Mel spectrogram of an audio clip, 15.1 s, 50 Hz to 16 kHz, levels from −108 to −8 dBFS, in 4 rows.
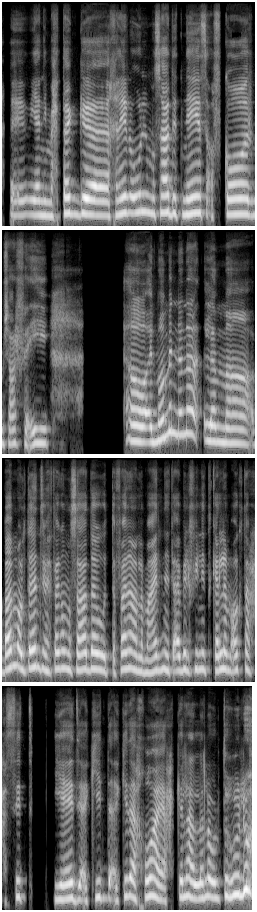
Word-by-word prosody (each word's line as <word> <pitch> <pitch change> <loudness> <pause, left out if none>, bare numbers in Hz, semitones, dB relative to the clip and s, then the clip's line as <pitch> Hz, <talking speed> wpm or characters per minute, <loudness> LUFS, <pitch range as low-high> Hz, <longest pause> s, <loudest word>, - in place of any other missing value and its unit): آآ - - -6
يعني 235 0 -3
محتاج 240 +3 -1
آآ، 230 -3 +6
خلينا 240 +4 0
نقول 285 +2 0
مساعدة 260 0 0
ناس، 255 +1 +2
أفكار، 245 0 0
مش 225 -1 -8
عارفة 220 -1 -8
إيه. 225 +3 -4 1.2
آه، 255 -3 +3
المهم 275 +8 +1
إن 400 -3 0
أنا 370 -1 -1
لمّا 235 -5 0
بَعد 255 +7 +2
ما 315 -2 0
قُلت 260 0 -2
لها 285 - +6
أنتِ 290 -2 -2
محتاجة 265 +3 -2
مساعدة 260 +1 +1
واتّفقنا 240 +3 -2
على 240 -4 -2
ميعاد 210 +3 -2
نتقابل 245 0 -2
فيه 260 +3 -6
نتكلّم 255 0 -2
أكتر، 245 +3 -5
حسّيت 260 +6 -9 0.4
ياه! 230 +2 +3
دي 230 -1 -2
أكيد 245 +4 -6
دي - - -2
أكيد 275 +7 -6
أخوها 270 0 +2
هيحكِي 220 +4 -3
لها 275 0 +2
اللي 235 +1 +4
أنا 270 +3 +2
قُلتهوله 285 +8 +5
250 Hz, 170 wpm, -23 LUFS, 230-270 Hz, 1.2 s, آآ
